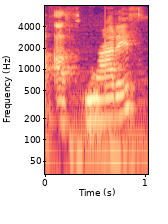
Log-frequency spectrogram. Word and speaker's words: Aznárez: Bueno, mi apellido, porque tiene dos Zetas. O sea, una Z de, detrás de la primera A, Aznares, y otra al final. – Y como soy andaluza, pues lo pronuncio como aquella, de aquella manera.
